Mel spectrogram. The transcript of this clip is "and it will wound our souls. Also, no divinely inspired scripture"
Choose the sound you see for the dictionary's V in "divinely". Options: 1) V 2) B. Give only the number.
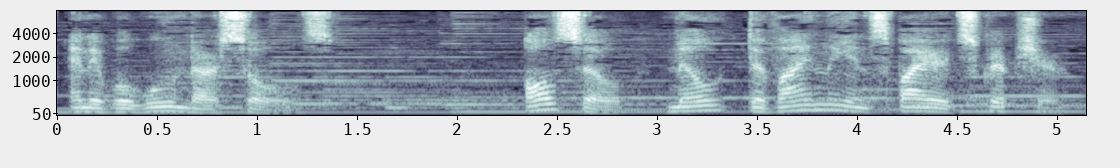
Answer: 1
